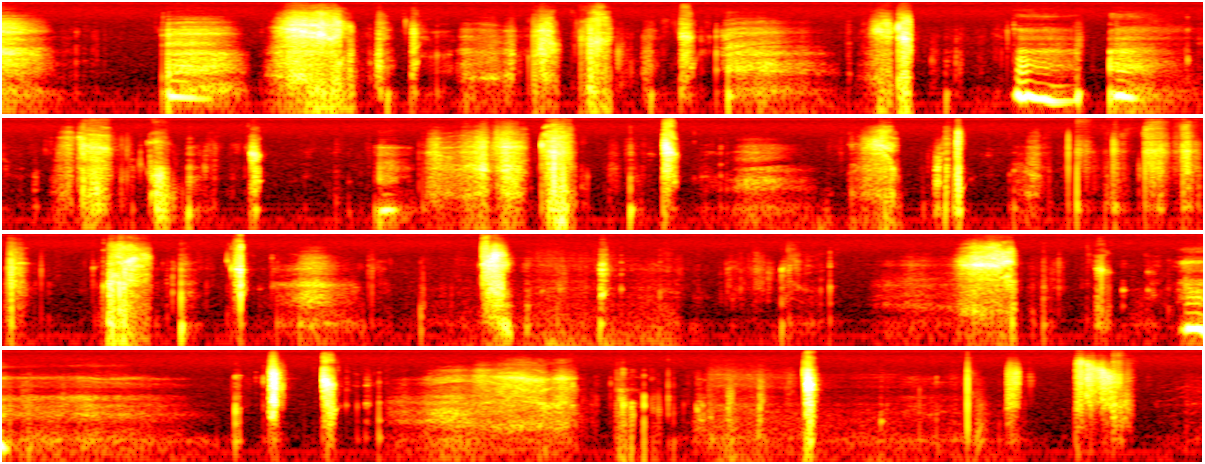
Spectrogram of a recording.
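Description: Wet, close-up mouth sounds of grape-flavoured candy being licked right beside the ear: many soft smacks, clicks and slurps in irregular bursts separated by brief silences, faint overall.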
